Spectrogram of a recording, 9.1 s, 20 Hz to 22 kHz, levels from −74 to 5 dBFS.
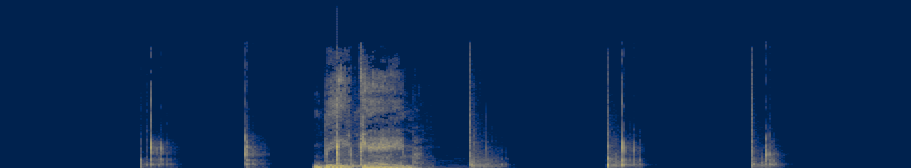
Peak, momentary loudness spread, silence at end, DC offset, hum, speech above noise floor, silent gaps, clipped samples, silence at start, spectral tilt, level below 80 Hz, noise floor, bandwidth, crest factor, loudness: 0 dBFS; 21 LU; 1.35 s; under 0.1%; none; over 71 dB; 2.21-2.41 s, 6.87-6.91 s, 7.02-7.24 s, 7.31-7.46 s; under 0.1%; 1.5 s; -4.5 dB/octave; -68 dBFS; under -90 dBFS; 16.5 kHz; 26 dB; -22 LUFS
